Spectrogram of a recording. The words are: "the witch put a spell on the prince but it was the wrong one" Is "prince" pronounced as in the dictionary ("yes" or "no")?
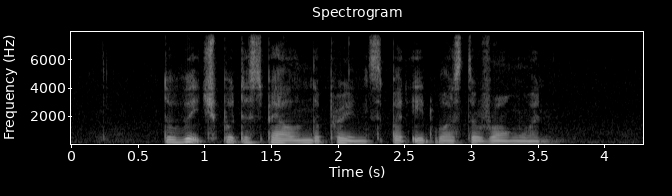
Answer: yes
